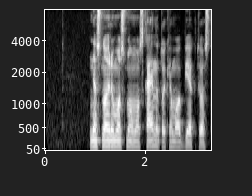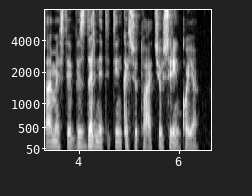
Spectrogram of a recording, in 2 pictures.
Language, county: Lithuanian, Klaipėda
